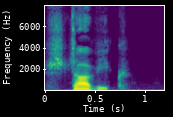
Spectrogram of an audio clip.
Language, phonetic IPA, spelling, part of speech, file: Polish, [ˈʃt͡ʃavʲik], szczawik, noun, Pl-szczawik.ogg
